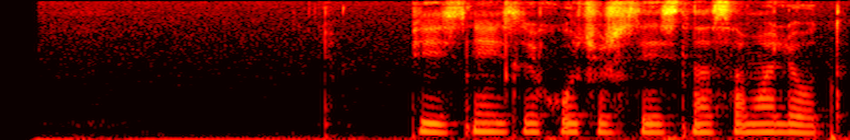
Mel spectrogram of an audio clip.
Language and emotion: Russian, neutral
